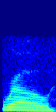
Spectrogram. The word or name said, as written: row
